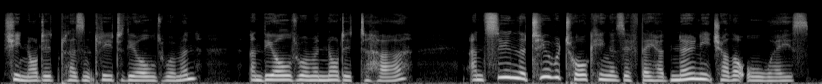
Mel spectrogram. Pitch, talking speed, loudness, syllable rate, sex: 210 Hz, 205 wpm, -19 LUFS, 5.5 syllables/s, female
